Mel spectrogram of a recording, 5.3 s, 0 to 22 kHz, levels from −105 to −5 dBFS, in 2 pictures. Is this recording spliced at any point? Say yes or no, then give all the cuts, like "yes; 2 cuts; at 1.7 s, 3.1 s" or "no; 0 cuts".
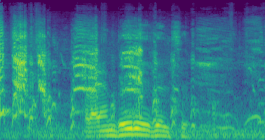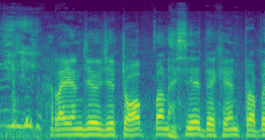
yes; 1 cut; at 3.1 s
